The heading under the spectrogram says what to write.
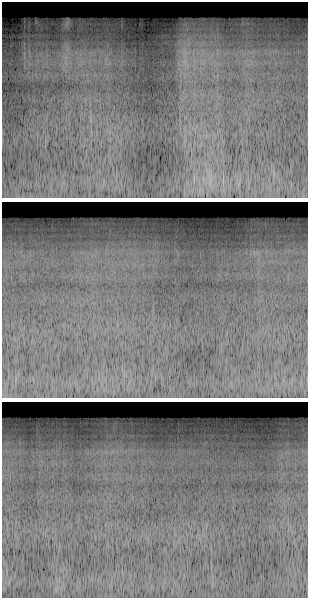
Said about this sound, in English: The waves. Always the waves first.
